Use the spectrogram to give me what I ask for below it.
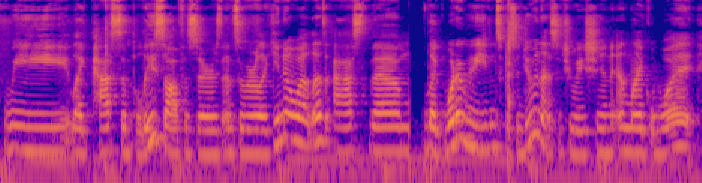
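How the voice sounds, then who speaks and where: A woman in her twenties telling a storytime vlog, chatty and animated, full of fillers, acting out what people said. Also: medium pitch, fairly quick, gravelly. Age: 20s. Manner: chatty and animated, lots of "like", voices quoted people. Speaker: vlogger. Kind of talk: storytime vlog, casual retelling.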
